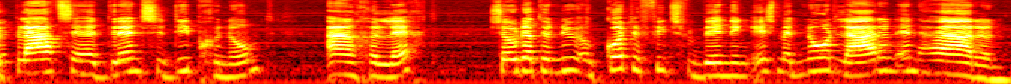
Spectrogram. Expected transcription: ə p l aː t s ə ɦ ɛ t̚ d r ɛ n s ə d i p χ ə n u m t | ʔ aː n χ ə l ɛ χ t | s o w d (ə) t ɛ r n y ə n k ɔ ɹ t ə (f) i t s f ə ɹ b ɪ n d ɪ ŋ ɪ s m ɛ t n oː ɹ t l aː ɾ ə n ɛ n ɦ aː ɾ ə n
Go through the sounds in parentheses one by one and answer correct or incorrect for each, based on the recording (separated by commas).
incorrect, correct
